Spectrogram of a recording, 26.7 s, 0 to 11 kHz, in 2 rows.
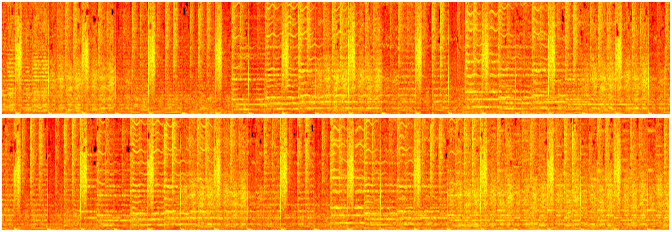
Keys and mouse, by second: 0.4 click, 0.7-1.5 drag, 1.9 click, 2.8 click, 4.0 middle click, 5.1 click, 5.4 middle click, 5.8 e, 6.0 x, 6.8 y, 7.8 click, 8.3-10.3 drag, 10.4 middle click, 11.0 e, 11.1 y, 12.4 click, 12.6 e, 12.7 y, 13.7 click, 13.8 click, 14.3 e, 14.6 t, 15.0 y, 16.5 click, 16.7 middle click, 17.8 click, 18.7 e, 18.9 y, 19.7 click, 19.9 middle click, 20.8 click, 21.0 middle click, 21.4 e, 21.5 x, 22.3 click, 22.7 middle click, 23.2 click, 24.2 click, 25.0 click, 26.0 e, 26.2 x.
